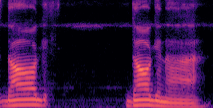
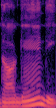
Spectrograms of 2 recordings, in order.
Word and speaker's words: Dog and I: It's Dog and I. Oh, not Dog Andy. Gotcha. I see that now. I was totally mispronouncing that. I didn't see no spaces, so I just kind of read it all as one. Dog and I. All right, instead of Dog Andy.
